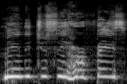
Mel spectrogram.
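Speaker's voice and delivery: high, giddy question through laughter; still laughing. A narrator's reading. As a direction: gasp it out mid-laugh. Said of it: "still laughing".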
